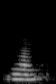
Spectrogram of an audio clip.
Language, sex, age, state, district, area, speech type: Kannada, female, 30-45, Karnataka, Kolar, rural, conversation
